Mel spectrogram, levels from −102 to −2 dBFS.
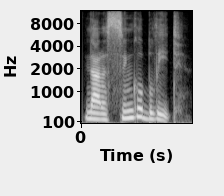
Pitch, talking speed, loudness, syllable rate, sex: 190 Hz, 215 wpm, -18 LUFS, 5.3 syllables/s, female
